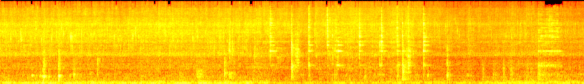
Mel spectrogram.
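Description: Curry leaves and red Kashmiri masala frying in oil for cowpea sambar, a constant close sizzle joined midway by a run of sharp spoon clicks and scrapes against the pan, with no voices.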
